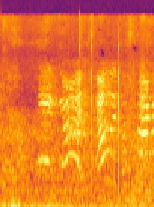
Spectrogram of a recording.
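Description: Children calling out in short, high-pitched shouts at a distance, starting about half a second in, over a low rumble of wind on the microphone.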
